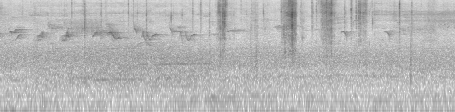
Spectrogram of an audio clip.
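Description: A small bird chirping repeatedly in short calls over the first three seconds or so, against steady outdoor background noise. Later come a few sharp knocks and taps of food preparation on a wooden table, the loudest about six seconds in.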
